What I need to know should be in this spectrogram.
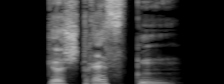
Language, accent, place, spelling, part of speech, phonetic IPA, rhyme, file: German, Germany, Berlin, gestressten, adjective, [ɡəˈʃtʁɛstn̩], -ɛstn̩, De-gestressten.ogg
- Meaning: inflection of gestresst: 1. strong genitive masculine/neuter singular 2. weak/mixed genitive/dative all-gender singular 3. strong/weak/mixed accusative masculine singular 4. strong dative plural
